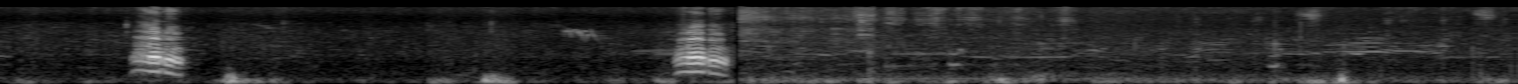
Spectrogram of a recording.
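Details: Grey francolin giving two short, harsh, buzzy notes about two seconds apart, each sweeping down in pitch, over low thumping and handling noise.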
